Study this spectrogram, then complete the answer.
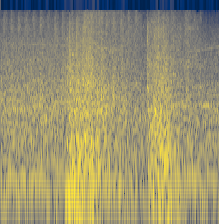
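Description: A car bumps hard over rough ground.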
